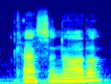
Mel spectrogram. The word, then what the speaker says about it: Castaneda: Castaneda. Is that how you say it? Yeah. Castaneda.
